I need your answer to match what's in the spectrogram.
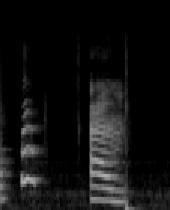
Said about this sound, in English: Zara just agreed with me if you didn't hear that meow.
